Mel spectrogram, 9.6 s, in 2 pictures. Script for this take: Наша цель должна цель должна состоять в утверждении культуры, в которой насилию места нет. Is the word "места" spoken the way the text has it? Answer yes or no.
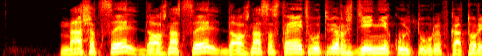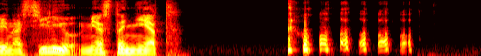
yes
